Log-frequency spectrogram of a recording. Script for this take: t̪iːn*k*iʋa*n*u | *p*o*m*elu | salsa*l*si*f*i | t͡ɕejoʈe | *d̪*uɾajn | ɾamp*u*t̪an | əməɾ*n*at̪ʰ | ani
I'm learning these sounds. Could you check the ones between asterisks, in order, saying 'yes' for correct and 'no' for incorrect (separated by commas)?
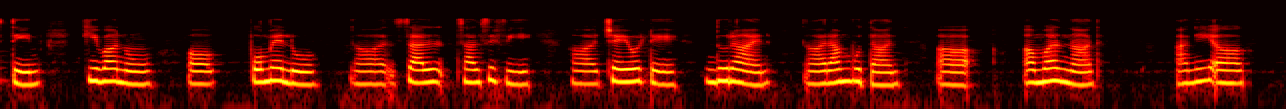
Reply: yes, yes, yes, yes, yes, yes, yes, yes, yes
